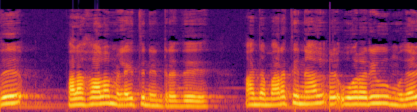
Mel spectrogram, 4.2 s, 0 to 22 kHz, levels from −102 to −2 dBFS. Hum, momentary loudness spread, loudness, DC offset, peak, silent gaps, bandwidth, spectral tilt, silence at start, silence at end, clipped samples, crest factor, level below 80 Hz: none; 10 LU; -15 LUFS; under 0.1%; 0 dBFS; none; 16.5 kHz; -7.5 dB/octave; 0 s; 0 s; under 0.1%; 14 dB; -54 dBFS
